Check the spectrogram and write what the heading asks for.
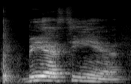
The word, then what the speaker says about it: BSTN: Yes, BSTN.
